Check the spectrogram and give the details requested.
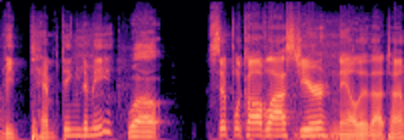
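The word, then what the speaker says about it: Tsyplakov: Someone threw out the Maxim Tisplakov deal from the Islanders. Isn't it Siplakov? I believe the T is silent.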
